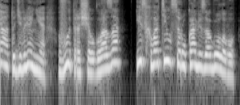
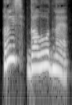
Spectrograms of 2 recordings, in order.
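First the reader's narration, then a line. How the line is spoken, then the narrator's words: Plain. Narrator (Russian): сказал я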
